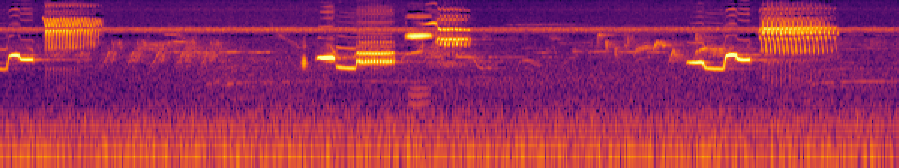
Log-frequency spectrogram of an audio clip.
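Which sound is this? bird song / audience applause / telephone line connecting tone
bird song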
